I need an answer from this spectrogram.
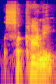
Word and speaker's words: Sakani: The correct pronunciation is Sakani. You know how real name Connie, you just put Sa in front of it, Sakani.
